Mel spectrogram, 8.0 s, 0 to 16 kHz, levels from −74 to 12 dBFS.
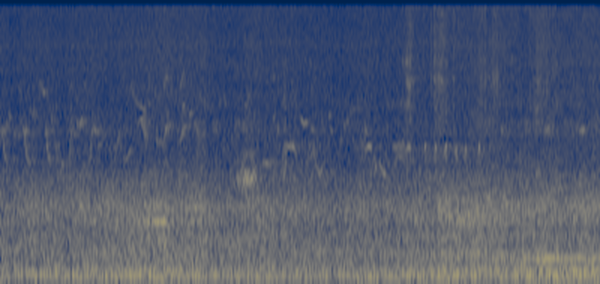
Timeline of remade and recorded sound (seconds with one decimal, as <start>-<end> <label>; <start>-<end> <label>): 0.0-6.3 recorded; 6.3-8.0 remade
